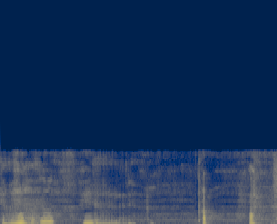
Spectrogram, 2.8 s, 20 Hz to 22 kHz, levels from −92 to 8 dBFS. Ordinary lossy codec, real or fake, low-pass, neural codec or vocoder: none; fake; 7.2 kHz; autoencoder, 22.05 kHz, a latent of 192 numbers a frame, VITS, trained on one speaker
